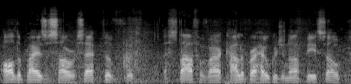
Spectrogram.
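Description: Fast-talking goalkeeper, noisy outdoors. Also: male voice, fairly low pitch. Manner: measured, earnest, steady. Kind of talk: post-match interview. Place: outdoors at a stadium, in front of a sponsor board at night. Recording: outdoor traffic noise.

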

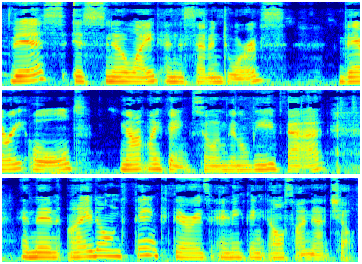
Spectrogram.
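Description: Slow, gravelly-voiced woman thrifting. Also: on the low side. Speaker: vintage reseller vlogger. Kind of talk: casual thrifting narration. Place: inside a cluttered antique store.

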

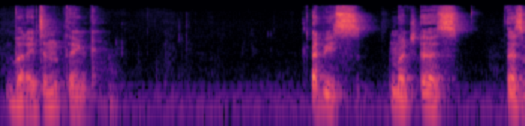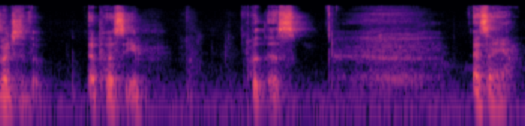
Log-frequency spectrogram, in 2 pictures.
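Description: A young man in pained, sighing, halting and sweary vlog talk, his mouth burning from spicy food. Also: mid-range voice, steady tone, a little hiss or hum. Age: young adult. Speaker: video creator doing a food challenge. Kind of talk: casual reaction vlog. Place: small room at home.

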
